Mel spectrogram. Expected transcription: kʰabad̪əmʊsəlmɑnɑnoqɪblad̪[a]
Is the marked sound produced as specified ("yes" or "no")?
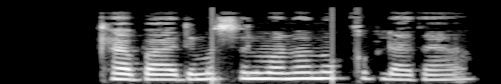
yes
